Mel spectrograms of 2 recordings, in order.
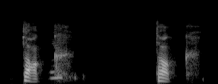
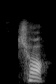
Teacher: we don't pronounce the letter L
